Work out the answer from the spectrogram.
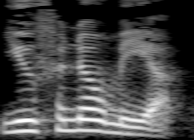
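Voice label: "euphonium", English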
